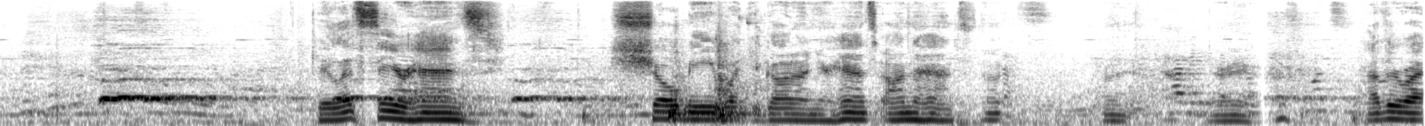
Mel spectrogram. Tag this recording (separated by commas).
Speech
